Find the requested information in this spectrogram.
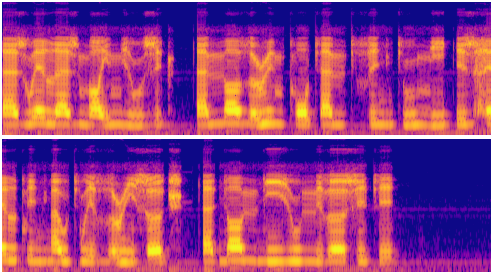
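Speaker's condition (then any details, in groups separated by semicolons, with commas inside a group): Cerebral palsy, speech-generating device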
